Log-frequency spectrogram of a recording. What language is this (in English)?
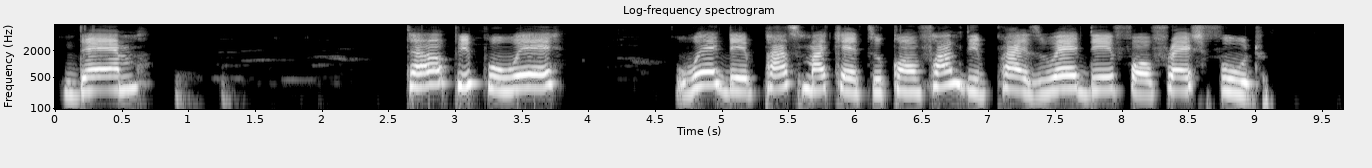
Nigerian Pidgin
